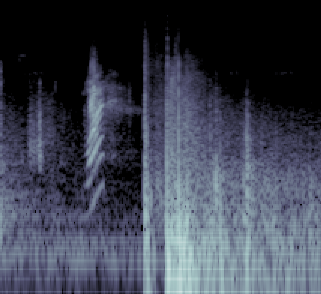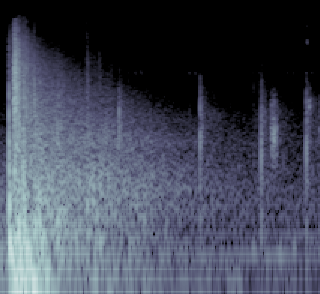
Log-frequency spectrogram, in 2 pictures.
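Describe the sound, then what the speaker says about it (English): Grenades burst nearby in the military shooter game Squad, two loud blasts a couple of seconds apart with long decaying rumbles, amid scattered gunfire and a voice. "I'm taking accurate grenades on me"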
